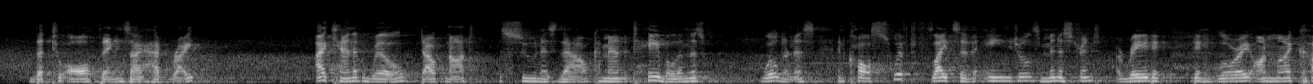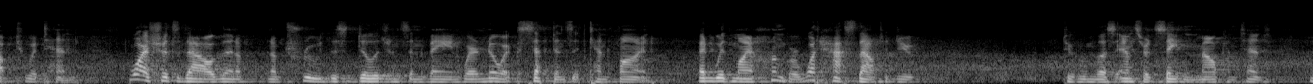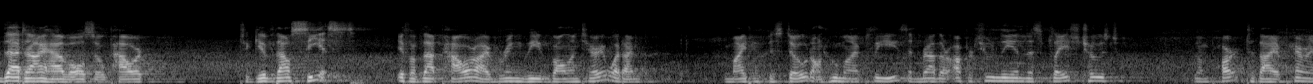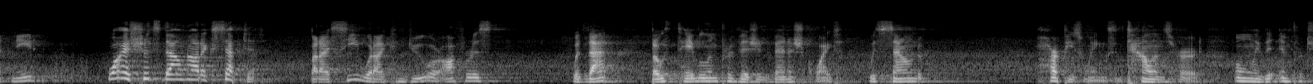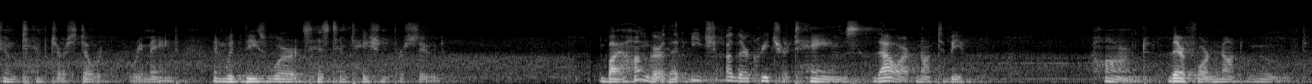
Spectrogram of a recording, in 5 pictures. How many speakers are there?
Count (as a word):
one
